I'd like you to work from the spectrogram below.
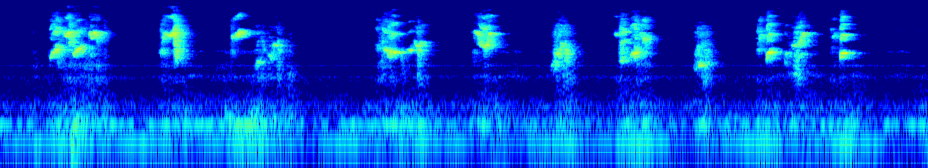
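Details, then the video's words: Two lovebirds feeding in a tree keep up a run of high, harsh chirps, brief separate bursts spaced about half a second apart, over a low steady hum. "two inseparable Agapornis eating on a tree"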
